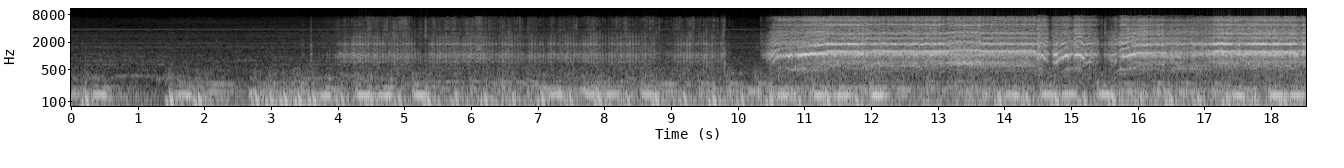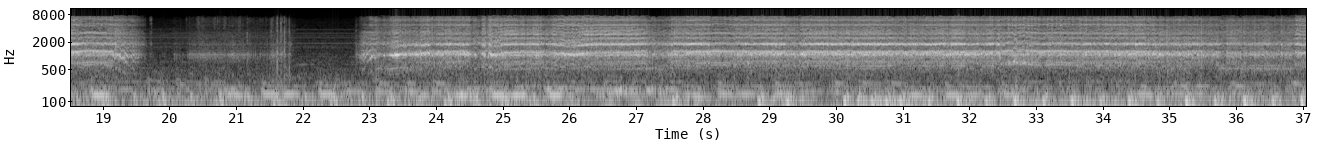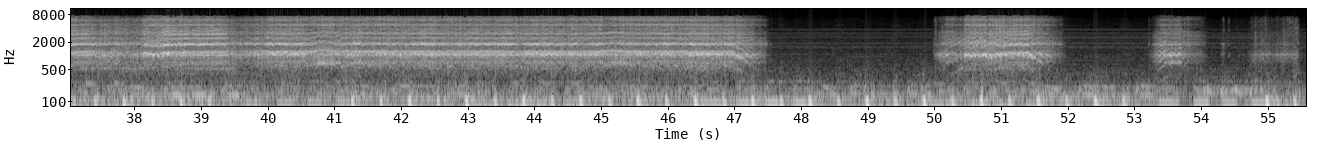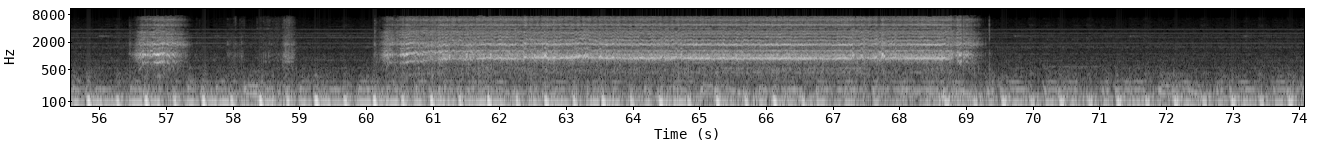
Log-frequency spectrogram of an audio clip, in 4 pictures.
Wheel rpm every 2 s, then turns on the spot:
0, 0, 20, 20, 20, 100, 160, 110, 150, 120, 20, 60, 160, 160, 160, 160, 160, 160, 160, 160, 160, 160, 160, 110, 0, 90, 20, 10, 20, 0, 80, 110, 110, 110, 60, 0, 0.
4-10 20-22 54-56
